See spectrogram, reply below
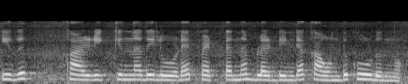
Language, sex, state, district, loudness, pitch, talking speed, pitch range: Malayalam, female, Kerala, Kollam, -12 LUFS, 220 Hz, 90 wpm, 210-235 Hz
